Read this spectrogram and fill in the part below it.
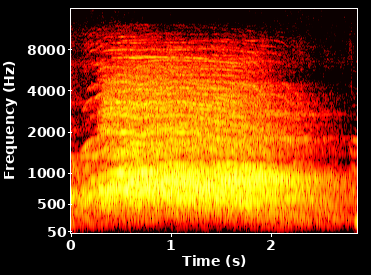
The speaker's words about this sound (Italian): Quanti spiriti sono pronti per ricevere la parola questa sera? Farmi sentire un urlo spirituale.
